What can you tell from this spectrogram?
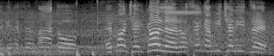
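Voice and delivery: ordinary delivery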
